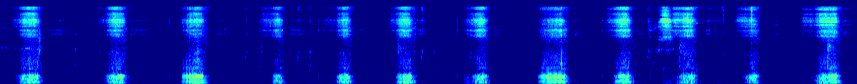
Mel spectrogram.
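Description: A Chow Chow snores with low, rumbling rasps about once a second, each breath a short raspy burst.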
